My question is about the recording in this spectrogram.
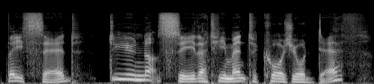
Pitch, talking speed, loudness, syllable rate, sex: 150 Hz, 210 wpm, -18 LUFS, 4.3 syllables/s, male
